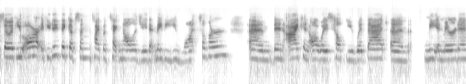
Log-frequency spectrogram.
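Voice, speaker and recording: A woman with a Texan accent speaks at a moderate pace and a fairly high pitch, her tone bright and sharp against a quiet background. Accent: Texas country. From Texas, Beaumont. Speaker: technology consultant and class presenter. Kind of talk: presentation.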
